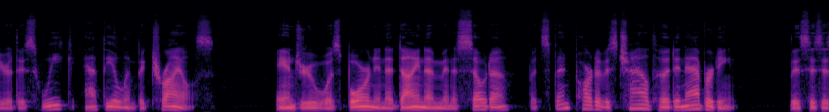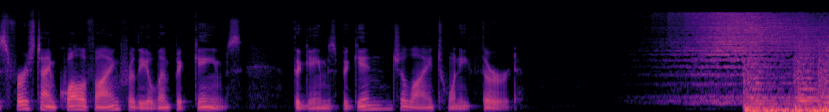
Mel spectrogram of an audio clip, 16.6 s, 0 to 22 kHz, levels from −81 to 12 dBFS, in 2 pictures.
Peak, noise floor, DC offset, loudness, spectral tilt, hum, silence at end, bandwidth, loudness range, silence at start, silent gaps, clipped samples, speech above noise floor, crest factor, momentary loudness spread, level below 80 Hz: -10 dBFS; -73 dBFS; under 0.1%; -30 LUFS; -5 dB/octave; none; 0 s; 15 kHz; 5 LU; 0 s; 14.17-14.21 s; under 0.1%; 43 dB; 20 dB; 12 LU; -38 dBFS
